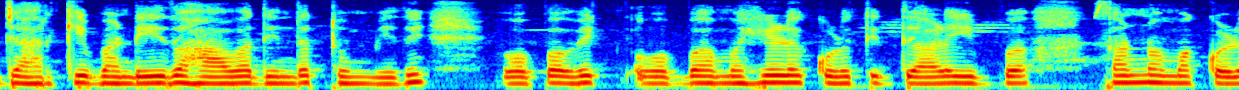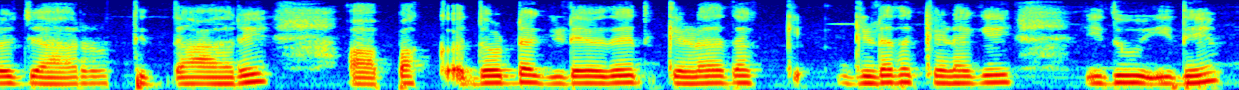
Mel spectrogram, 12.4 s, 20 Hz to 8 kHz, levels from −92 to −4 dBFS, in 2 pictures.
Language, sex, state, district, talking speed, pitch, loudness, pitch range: Kannada, female, Karnataka, Koppal, 115 wpm, 180 Hz, -17 LUFS, 175-190 Hz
